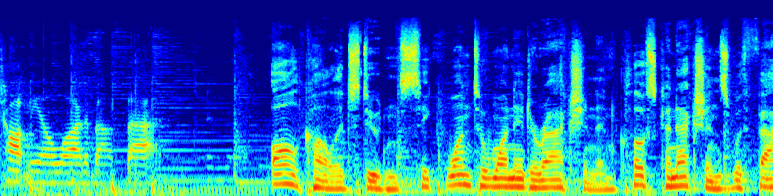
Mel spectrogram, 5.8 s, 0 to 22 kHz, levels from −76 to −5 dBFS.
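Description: Nothing here needs flagging, since the audio runs without any technical problem worth pointing out.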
